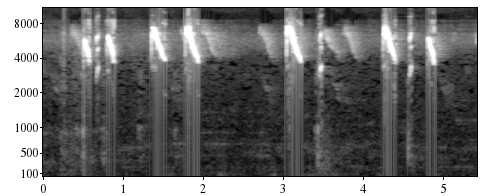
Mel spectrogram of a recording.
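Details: Female white-eye in breeding condition, calling for males in the morning: sparse, spaced high downslurred chirps, often in pairs, with faint low rustling between them.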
